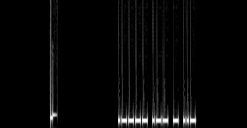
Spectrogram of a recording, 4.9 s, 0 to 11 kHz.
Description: Morse code, heard as a keyed tone, about 36 wpm, 700 Hz. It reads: 1WTU
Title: Four Challenging Letter-Number Combinations 35wpm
